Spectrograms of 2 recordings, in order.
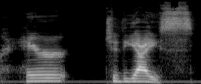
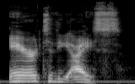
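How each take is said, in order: First: The first word begins with an h sound. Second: The first word begins without an h sound. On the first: The speaker calls it wrong. "I think I pronounced the H" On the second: The speaker calls it right. "I don't think you're supposed to"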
